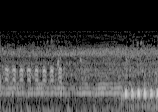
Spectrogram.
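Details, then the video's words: A mob of cane toads calls at Fog Dam near Darwin, Australia, giving low, rapidly pulsed trills that overlap one another in a chorus. "there you can hear a mob of cane toads calling at the moment."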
